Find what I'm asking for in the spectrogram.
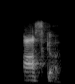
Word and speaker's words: Asuka: Do I say her name right still, or do I still? – No, you always say it brutal, Asuka. But we don't like to correct you because we love that you constantly, you know. – Not only did he not win it, I felt that he lost it. – We love when you butcher that. – It's Asuka.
